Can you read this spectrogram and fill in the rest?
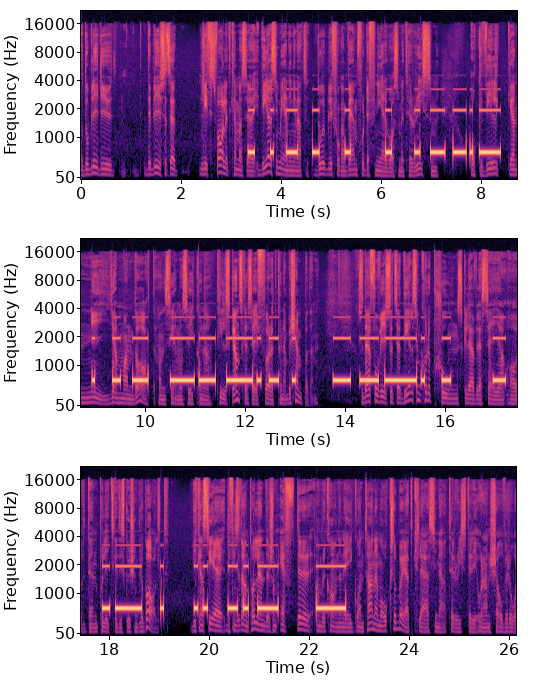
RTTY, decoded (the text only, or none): none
